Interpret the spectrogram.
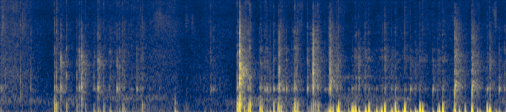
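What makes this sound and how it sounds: A small, hollow white plastic Nivea cream jar is tapped rapidly with long white nails on its lid and base. The quick, dry taps sound low and thumpy, with short clicky attacks. After a softer opening stretch they grow louder and more forceful.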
